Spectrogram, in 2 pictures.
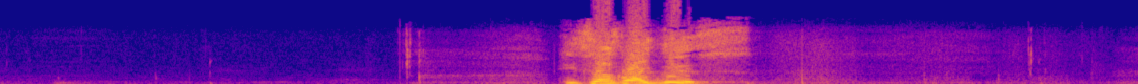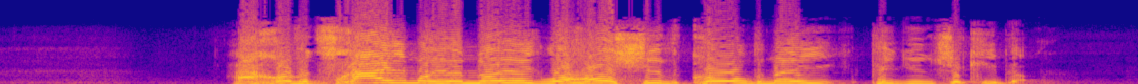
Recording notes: Shiur recorded in Yeshivas Ohr Reuven, Monsey, NY.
